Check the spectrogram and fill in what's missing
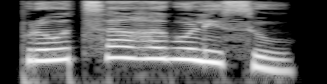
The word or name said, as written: ಪ್ರೋತ್ಸಾಹಗೊಳಿಸು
